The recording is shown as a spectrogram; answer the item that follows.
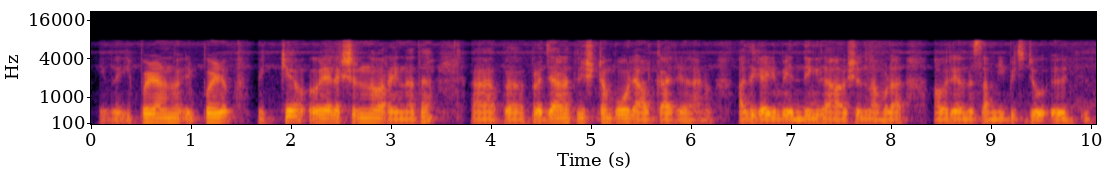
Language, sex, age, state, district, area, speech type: Malayalam, female, 45-60, Kerala, Thiruvananthapuram, urban, spontaneous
